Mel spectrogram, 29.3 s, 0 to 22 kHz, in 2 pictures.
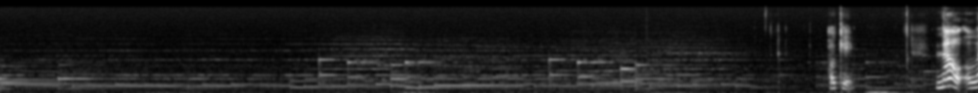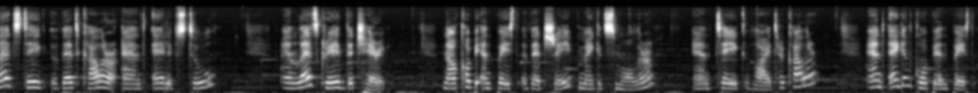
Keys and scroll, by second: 20.5 ctrl+c, 21.8 ctrl+f, 27.0 ctrl+c, 27.6 ctrl+f.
